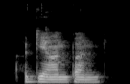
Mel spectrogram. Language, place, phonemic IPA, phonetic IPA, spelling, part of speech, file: Hindi, Delhi, /əd͡ʒ.nɑːn.pən/, [ɐd͡ʒ.nä̃ːn.pɐ̃n], अज्ञानपन, noun, LL-Q1568 (hin)-अज्ञानपन.wav
- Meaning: ignorance; stupidity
